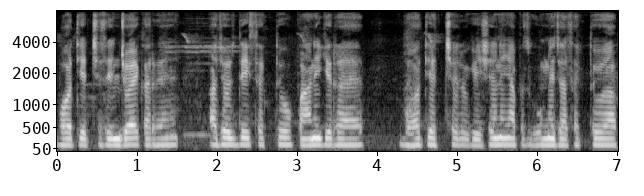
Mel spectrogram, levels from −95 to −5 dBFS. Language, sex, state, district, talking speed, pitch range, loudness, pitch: Hindi, female, Madhya Pradesh, Katni, 255 wpm, 135-140 Hz, -18 LUFS, 135 Hz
